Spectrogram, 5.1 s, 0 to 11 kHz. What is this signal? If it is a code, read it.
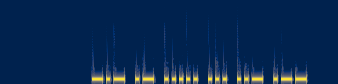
Morse code, heard as a keyed tone, about 22 wpm, 700 Hz. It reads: KA5SUW
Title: USA Call Signs - 6 Characters - 22wpm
